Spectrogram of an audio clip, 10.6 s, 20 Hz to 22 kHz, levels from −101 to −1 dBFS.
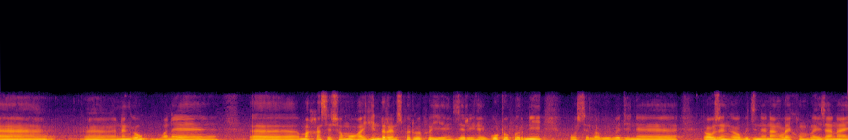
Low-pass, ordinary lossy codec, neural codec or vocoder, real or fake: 7.2 kHz; Opus, 32 kbps; none; real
